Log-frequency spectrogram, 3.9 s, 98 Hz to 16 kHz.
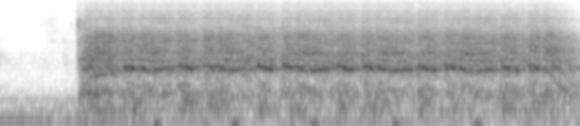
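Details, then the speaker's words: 2004 Suzuki DRZ400 bought as a non-runner: starter churns steadily about three seconds with slow regular compression thump, engine never catches; cranks without starting. "it doesn't run uh the guy basically gave it to me as is give me some tires give me two tanks which these things probably go for over 100 bucks each on online it doesn't run though so when you uh turn it on"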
